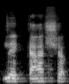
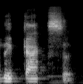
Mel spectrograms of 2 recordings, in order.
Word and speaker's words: Necaxa: Então é isso, fluid sendo emprestado para o New York City com Naves pro Necach ou Necaxa do México, como queiram, né, porque existem essas duas pronúncias.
